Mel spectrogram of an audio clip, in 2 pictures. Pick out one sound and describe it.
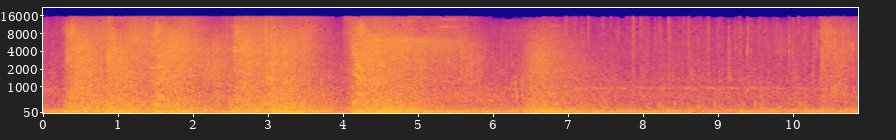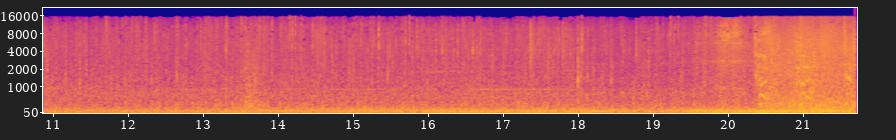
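Blades clash and slash in a fierce fight.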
